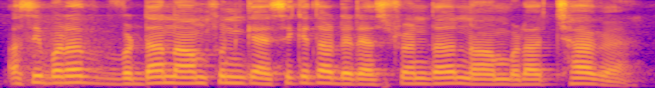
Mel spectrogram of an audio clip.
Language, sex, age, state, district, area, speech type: Punjabi, female, 45-60, Punjab, Amritsar, urban, spontaneous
